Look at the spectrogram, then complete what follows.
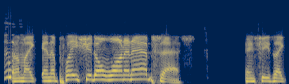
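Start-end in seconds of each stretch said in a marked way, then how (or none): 0.6-2.7 higher-pitched, insistent retold answer; pointed evasive repeat. Repeats evasive answer, being pressed.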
